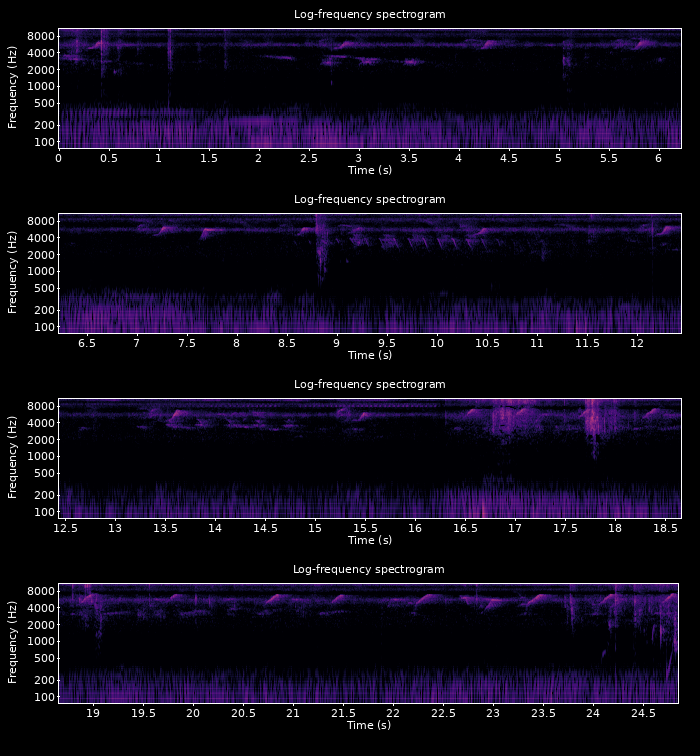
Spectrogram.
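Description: Birds chirping over and over in short rising notes, over a steady high insect drone and a low steady rumble. One brief, louder rustle or knock comes about two-thirds of the way through.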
